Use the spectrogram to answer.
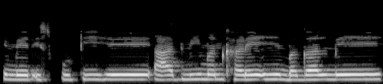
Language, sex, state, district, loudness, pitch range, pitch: Chhattisgarhi, female, Chhattisgarh, Jashpur, -12 LUFS, 220-230 Hz, 225 Hz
